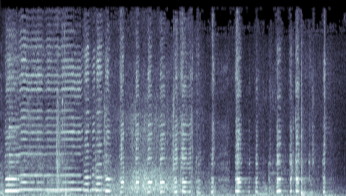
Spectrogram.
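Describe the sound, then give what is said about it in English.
A harmonica mimics a train: a long wailing whistle-like chord opens, then rhythmic breathy chugging bursts speed along, loud, with no other sounds around it. “he basically fills the gaps and makes some of the train noises with his trusty harmonica, basically.”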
